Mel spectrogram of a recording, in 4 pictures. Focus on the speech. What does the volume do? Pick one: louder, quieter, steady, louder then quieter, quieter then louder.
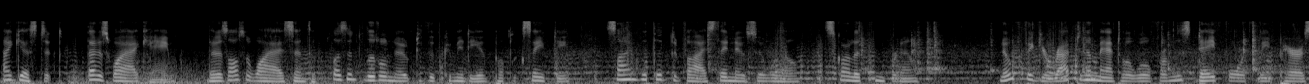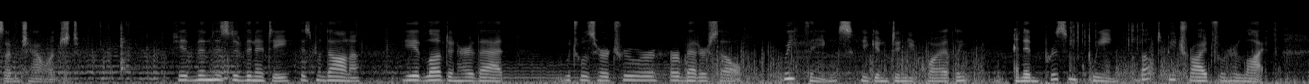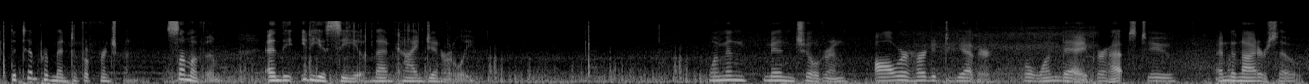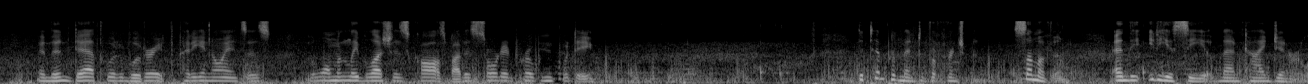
steady.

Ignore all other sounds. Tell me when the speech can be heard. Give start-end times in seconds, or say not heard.
0.0-9.3, 10.0-13.9, 14.8-31.1, 33.2-45.3, 47.4-52.3.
